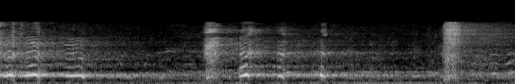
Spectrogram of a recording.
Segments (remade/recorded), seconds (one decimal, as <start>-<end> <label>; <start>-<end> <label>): 0.0-0.6 recorded; 0.6-1.4 remade; 1.4-1.8 recorded; 1.8-5.2 remade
